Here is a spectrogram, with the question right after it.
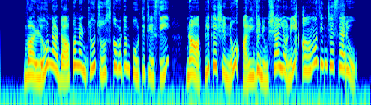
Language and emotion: Telugu, surprised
